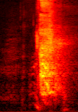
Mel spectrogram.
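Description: A single sharp, fairly loud sneeze, with a quick breathy intake leading into a bright burst that fades out within a second.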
